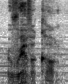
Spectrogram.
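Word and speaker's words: Revachol: But someone has to stay strong for Revocol. He pronounces Revocol with a hard K, unlike other people.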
